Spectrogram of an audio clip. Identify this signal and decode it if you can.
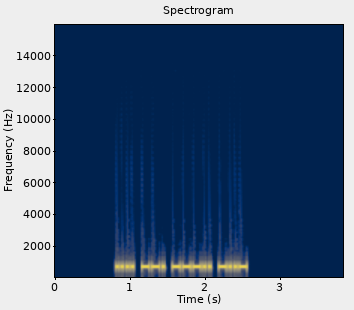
Morse code, heard as a keyed tone, about 34 wpm, 700 Hz. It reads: HG8X
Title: DXCC-100 Call Signs - 4 Characters - Repeated 3x - 35wpm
